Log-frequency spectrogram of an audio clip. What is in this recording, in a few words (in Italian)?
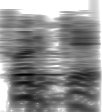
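"forche", vocabolario dialettale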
